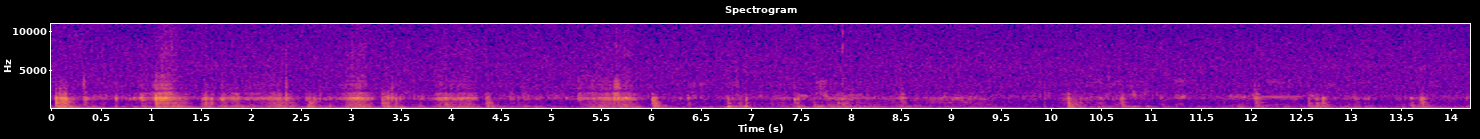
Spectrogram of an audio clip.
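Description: Sails and rigging flap and rattle in the wind.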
